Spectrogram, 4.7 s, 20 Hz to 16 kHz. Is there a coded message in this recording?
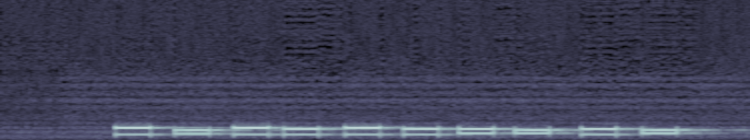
Yes: DTMF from 0.7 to 4.2 s, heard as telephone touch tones, dialled by hand, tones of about 220 ms, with room echo. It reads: 3432328727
